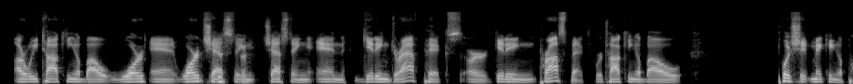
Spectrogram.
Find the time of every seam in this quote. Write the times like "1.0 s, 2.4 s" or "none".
1.5 s, 3.5 s, 5.4 s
